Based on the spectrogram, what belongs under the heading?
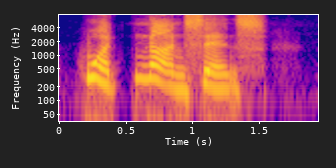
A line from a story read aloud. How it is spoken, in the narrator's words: cried Pinocchio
